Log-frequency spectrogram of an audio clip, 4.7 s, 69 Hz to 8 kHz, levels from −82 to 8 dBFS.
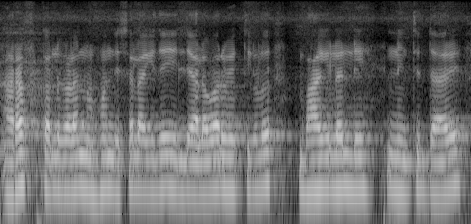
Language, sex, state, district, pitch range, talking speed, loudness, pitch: Kannada, male, Karnataka, Koppal, 135-145 Hz, 100 wpm, -19 LUFS, 140 Hz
